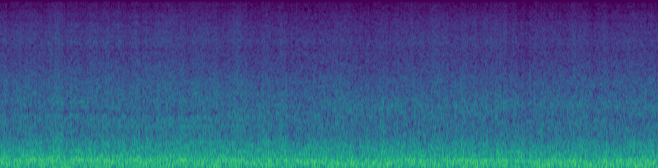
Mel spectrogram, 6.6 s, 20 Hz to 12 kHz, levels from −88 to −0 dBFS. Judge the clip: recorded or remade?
remade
